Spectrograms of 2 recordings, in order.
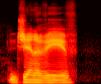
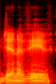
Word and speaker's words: Genevieve: Am I pronouncing her name right? – Genevieve. – Sorry, Genevieve.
